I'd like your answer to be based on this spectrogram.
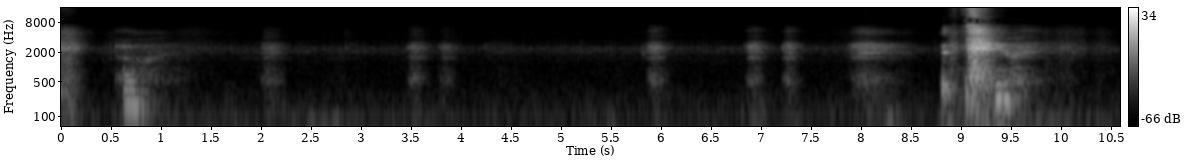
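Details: Many short stifled sneezes and sharp nasal bursts ending in one loud full sneeze; a helpless hay fever sneezing fit recorded in a toilet cubicle after stifling outdoors, with the nose feeling full of pollen.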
